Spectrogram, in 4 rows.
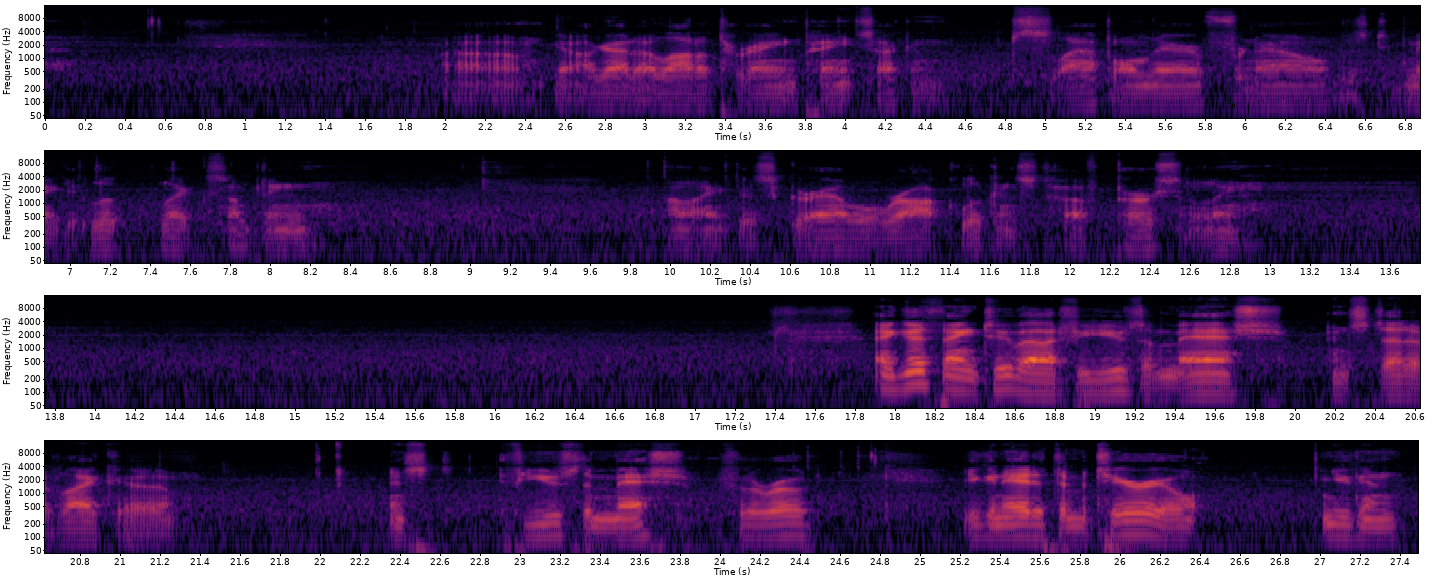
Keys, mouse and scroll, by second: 2.9 scroll, 3.5 scroll, 11.2 typing.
